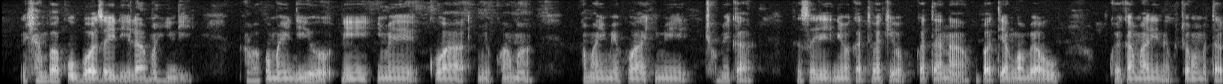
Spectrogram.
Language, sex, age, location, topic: Swahili, female, 18-24, Wajir, agriculture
